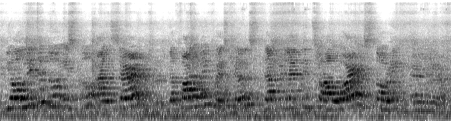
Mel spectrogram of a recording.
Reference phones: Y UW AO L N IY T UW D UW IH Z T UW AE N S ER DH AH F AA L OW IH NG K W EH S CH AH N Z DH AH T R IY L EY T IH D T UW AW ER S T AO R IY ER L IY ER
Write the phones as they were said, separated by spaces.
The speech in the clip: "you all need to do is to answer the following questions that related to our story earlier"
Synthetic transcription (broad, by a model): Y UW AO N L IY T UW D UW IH S T UW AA N S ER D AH P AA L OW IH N K W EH S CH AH N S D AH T R IY L EY T IH D T UW AW ER S T AO R IY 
